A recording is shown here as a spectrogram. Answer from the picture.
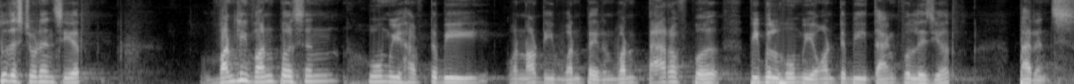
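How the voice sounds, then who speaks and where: Pausing long and often, a man with a fairly high pitch and ordinary pitch variation speaks at a moderate pace. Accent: Telugu. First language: Telugu. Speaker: industry guest speaker. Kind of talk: motivational speech. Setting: stage with audience. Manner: animated.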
